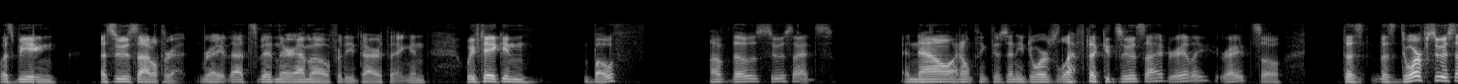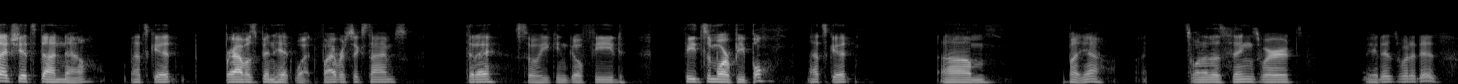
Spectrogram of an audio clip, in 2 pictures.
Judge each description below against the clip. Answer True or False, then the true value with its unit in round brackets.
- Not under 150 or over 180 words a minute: True (165 wpm)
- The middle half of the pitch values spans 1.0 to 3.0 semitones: True (2.7 semitones)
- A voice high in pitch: False (115 Hz)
